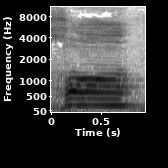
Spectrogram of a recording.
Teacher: গলার শেষ ভাগ থেকে আমরা এই অক্ষরটা উচ্চারণ করব খ এক আলিফ টান হবে মোটা আওয়াজে উচ্চারণ হবে খ সবাই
